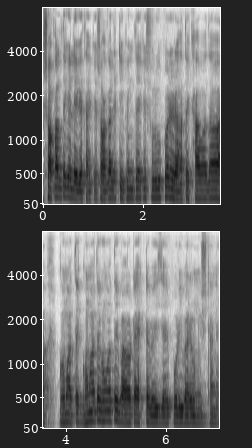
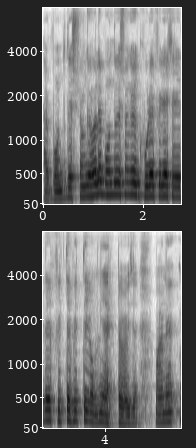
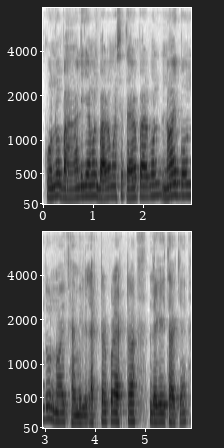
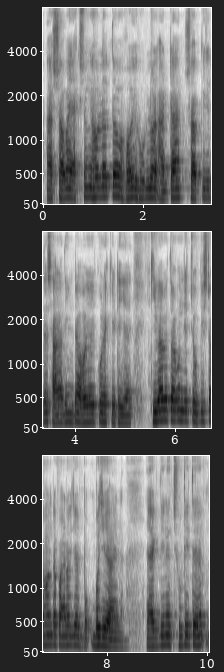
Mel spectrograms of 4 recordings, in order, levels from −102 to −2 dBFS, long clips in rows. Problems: none marked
